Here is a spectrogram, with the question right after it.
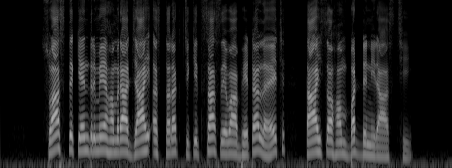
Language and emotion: Maithili, sad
